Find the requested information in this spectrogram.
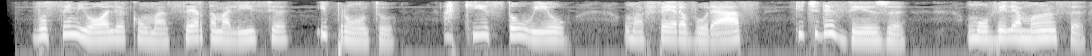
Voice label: ROMANTICA(F), Românticas, fem

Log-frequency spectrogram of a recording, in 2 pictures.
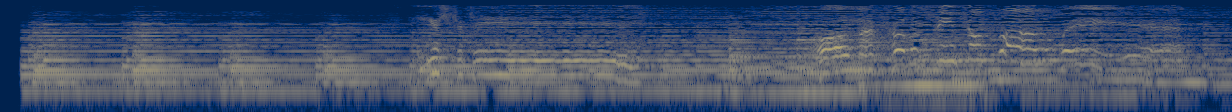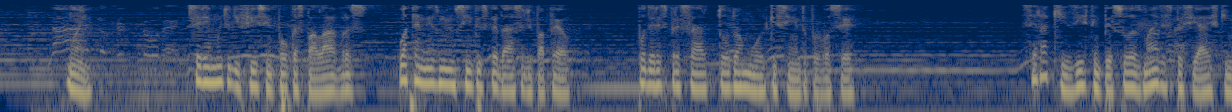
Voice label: MINHA MÃE MEU ANJO, Telemensagens, Masc; Dia das Mães; Telemensagens 2017

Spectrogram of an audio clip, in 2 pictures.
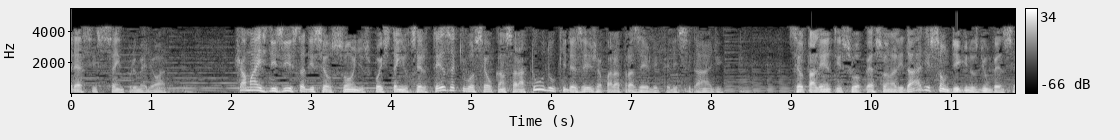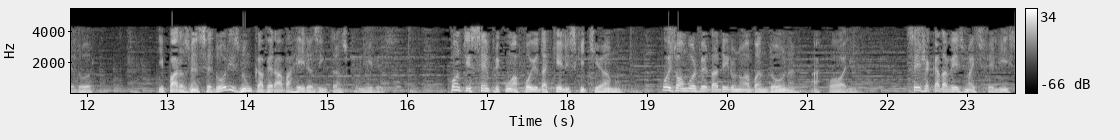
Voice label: Aniversário Sobrinho Masculino; Aniv Familiar

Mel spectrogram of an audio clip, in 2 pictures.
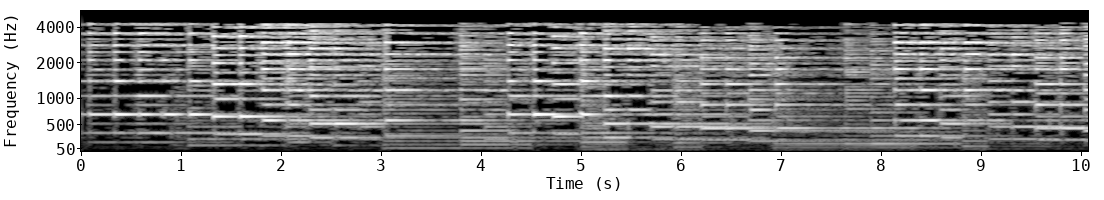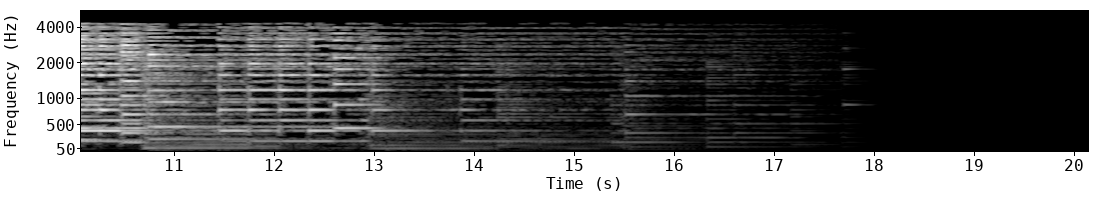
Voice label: COMPADRE M; Aniversários; Aniv Familiar

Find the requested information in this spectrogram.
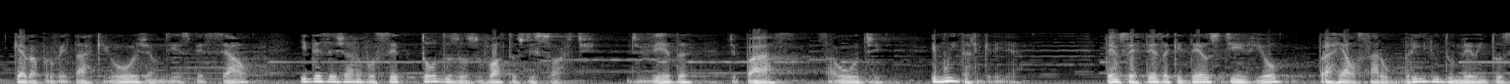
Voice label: ANIV. DE PADRASTO (M); Telemensagens 2017; Aniversários; ANIVERSARIO ADOTIVOS

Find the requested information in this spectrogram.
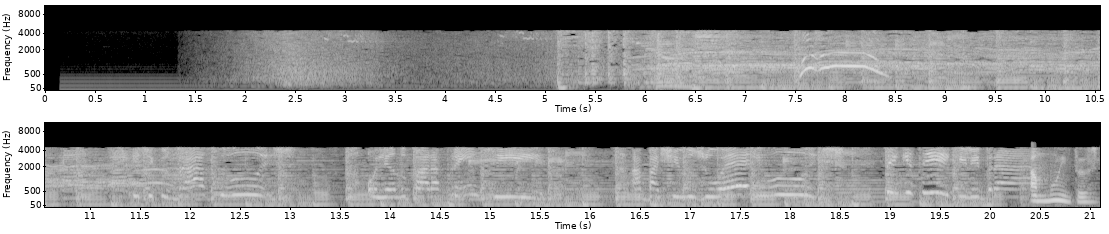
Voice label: Aniversário Filha Feminino; Aniversário Infantil; Telemensagens

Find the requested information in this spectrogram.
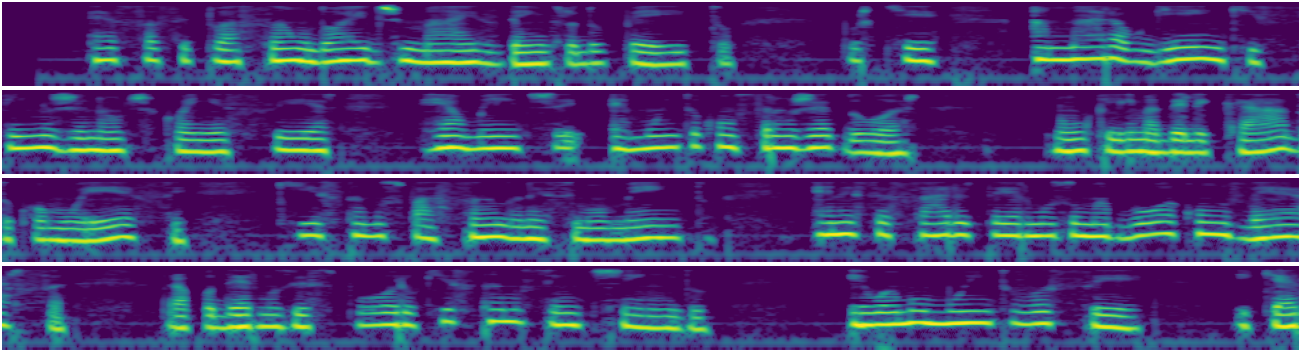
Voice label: INDIFERENÇA (F); Românticas

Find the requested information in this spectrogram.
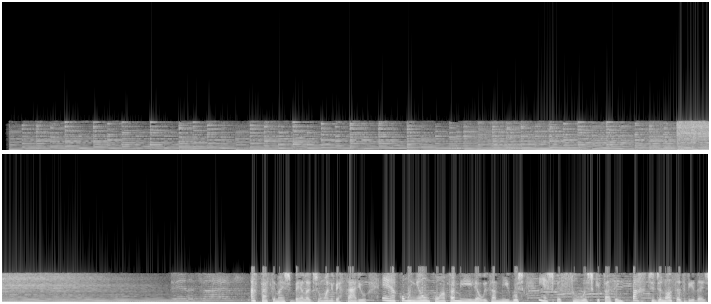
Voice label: Neutro Feminino

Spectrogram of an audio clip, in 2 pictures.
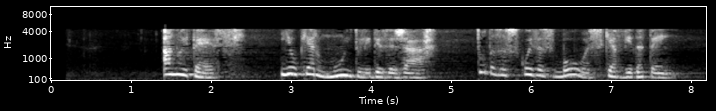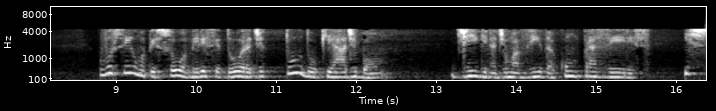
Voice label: Boa Noite Feminino; Bom dia, tarde e noite; Telemensagens 2017

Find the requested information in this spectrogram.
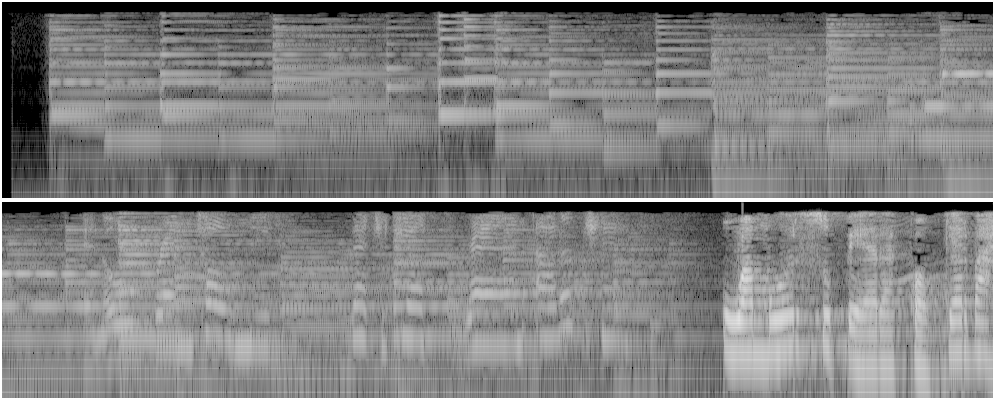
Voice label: Aniversário Casamento Geral Feminino, Telemensagens; Aniversários

